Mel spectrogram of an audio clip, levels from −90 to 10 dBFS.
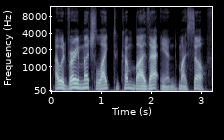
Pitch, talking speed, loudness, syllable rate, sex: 115 Hz, 205 wpm, -20 LUFS, 4.2 syllables/s, male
